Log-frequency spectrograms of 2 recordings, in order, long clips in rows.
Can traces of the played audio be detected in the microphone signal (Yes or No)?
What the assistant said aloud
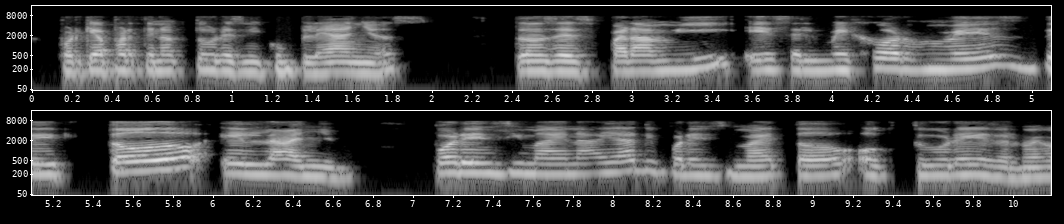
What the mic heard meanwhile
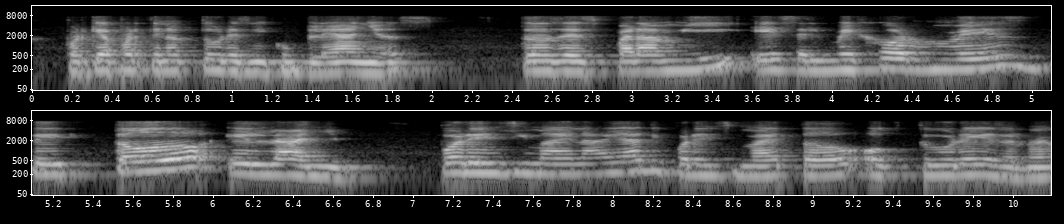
Yes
